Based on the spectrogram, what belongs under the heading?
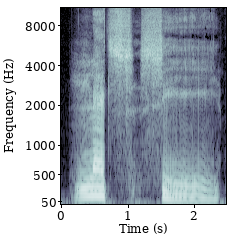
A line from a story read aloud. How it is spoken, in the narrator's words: he said in his silkiest voice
